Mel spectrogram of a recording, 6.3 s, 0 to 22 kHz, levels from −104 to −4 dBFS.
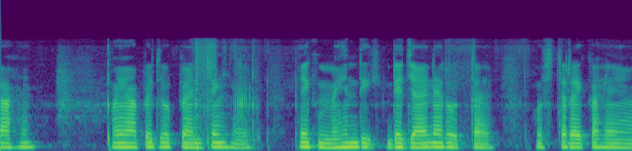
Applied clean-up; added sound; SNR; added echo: none; none; none; none.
